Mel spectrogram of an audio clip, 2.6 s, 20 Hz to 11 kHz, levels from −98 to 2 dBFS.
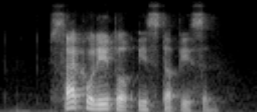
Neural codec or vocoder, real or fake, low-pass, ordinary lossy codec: codec, 16 kHz, 2 kbps, FunCodec, trained on LibriTTS, 25 frames a second; fake; 7.2 kHz; Opus, 32 kbps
